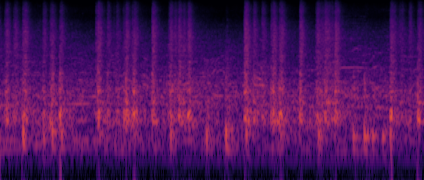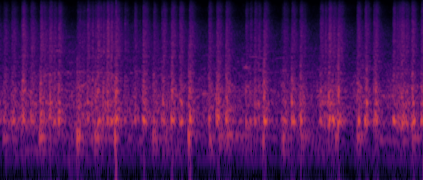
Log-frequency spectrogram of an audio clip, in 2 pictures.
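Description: Marching band drums, mostly snare, playing a quick, dense street cadence with rolls, with voices in the crowd behind.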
